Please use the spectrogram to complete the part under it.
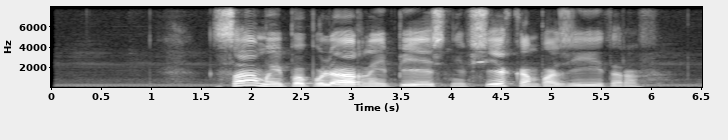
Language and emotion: Russian, sad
